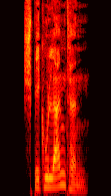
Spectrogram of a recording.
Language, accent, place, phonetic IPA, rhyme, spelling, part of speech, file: German, Germany, Berlin, [ʃpekuˈlantn̩], -antn̩, Spekulanten, noun, De-Spekulanten.ogg
- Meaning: 1. genitive singular of Spekulant 2. plural of Spekulant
